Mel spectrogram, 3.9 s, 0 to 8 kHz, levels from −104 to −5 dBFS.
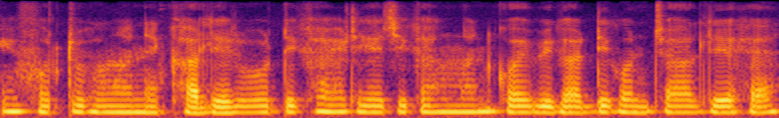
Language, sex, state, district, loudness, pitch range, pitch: Rajasthani, male, Rajasthan, Churu, -18 LUFS, 155-165 Hz, 160 Hz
